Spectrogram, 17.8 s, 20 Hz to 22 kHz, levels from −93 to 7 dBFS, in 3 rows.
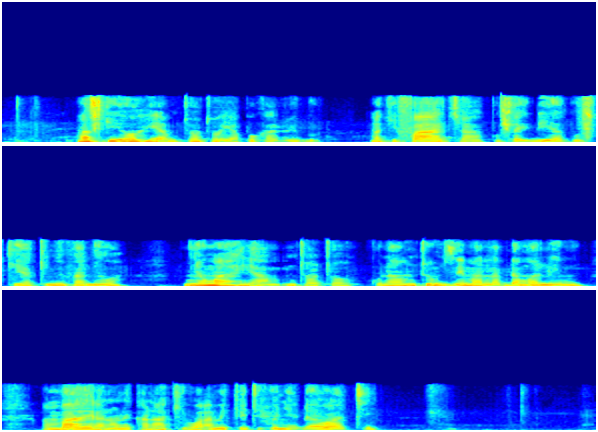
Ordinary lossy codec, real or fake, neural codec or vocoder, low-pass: AAC, 32 kbps; real; none; 7.2 kHz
